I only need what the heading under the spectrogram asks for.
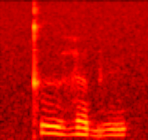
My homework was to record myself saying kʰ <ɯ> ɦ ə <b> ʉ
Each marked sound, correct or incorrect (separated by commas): correct, correct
